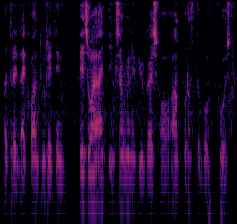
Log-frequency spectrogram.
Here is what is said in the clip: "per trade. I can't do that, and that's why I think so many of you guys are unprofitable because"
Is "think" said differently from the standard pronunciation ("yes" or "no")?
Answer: yes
